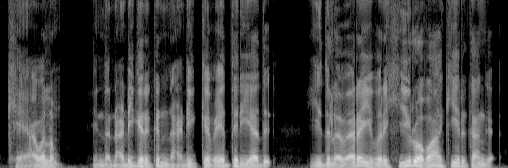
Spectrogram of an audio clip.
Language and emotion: Tamil, disgusted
